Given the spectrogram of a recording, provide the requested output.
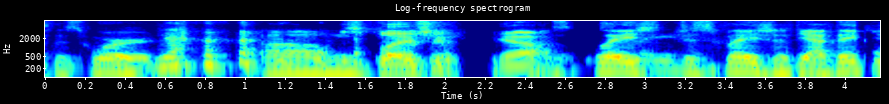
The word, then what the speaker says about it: dysplasia: support the National Foundation for Ectodermal, I can't pronounce this word. Dysplasia.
